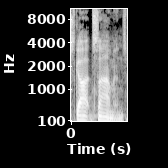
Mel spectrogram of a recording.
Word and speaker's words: Scott Simons: Um, and he's connected to this current generation that I believe in that I'm so optimistic about and it's it's pronounced Scott Simons.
